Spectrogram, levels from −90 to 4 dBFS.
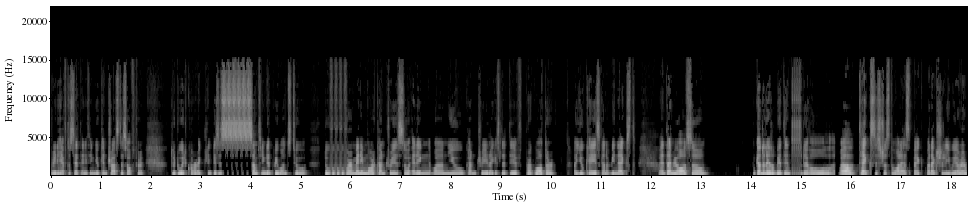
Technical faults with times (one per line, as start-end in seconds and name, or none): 3.52-4.01 repeated frames
5.61-5.89 repeated frames
7.73-7.82 repeated frames
10.43 repeated frames
14.82-14.97 repeated frames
